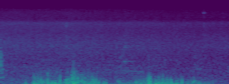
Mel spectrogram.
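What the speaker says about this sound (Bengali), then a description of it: "ওই হাওয়াতেই তো গাছের পাতা নড়ছে" Wind stirring tree leaves on an empty road as a storm rises, a broad close rustle that swells in gusts and then eases, with no talking.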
